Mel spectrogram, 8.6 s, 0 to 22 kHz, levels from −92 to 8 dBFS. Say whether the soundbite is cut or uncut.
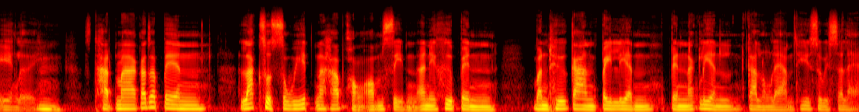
cut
